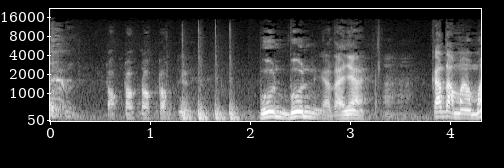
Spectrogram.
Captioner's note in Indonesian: tok tok tok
